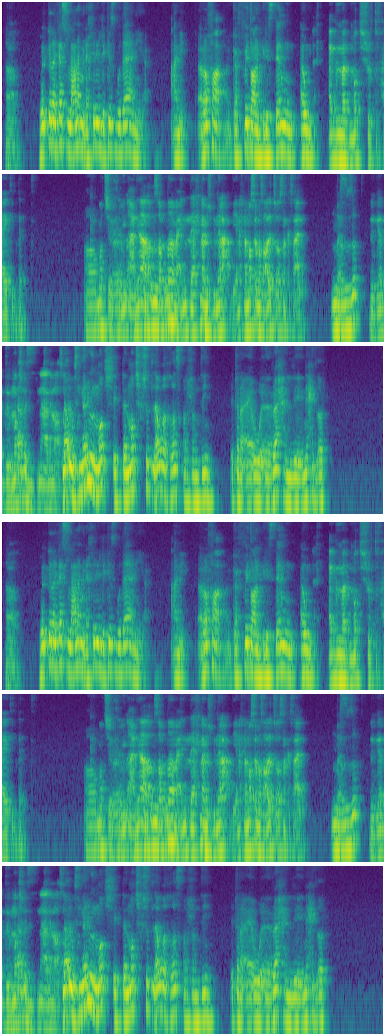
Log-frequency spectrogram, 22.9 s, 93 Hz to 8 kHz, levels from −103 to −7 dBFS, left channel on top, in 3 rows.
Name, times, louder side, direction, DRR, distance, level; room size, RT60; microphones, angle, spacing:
voice 1, 0.7-2.9 3.4-6.3 9.3-11.0 14.2-14.8 15.6-15.9 16.5-19.5 19.9-21.7, left 1 dB, 35° left, 0.8 m, -23 dB
voice 2, 6.5-8.1 9.5-13.7 14.3-14.4 15.0-16.7, left 1 dB, 15° left, 3.2 m, -26 dB
11.5 x 9.4 x 3.1 m
head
